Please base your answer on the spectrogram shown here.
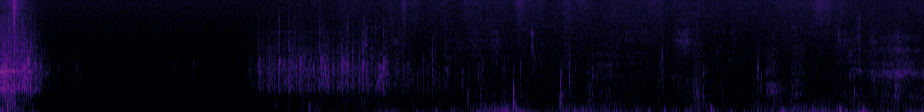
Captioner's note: applause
